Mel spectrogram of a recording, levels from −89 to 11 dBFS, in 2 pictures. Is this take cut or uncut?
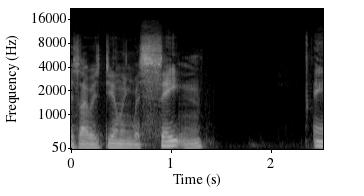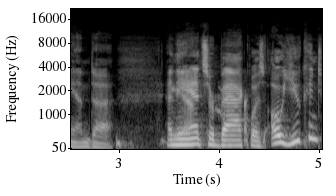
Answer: uncut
